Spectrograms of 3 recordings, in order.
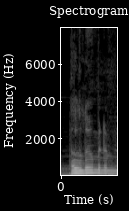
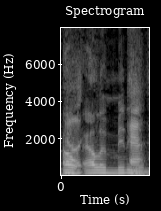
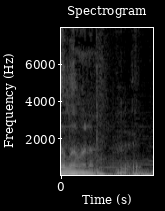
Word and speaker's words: aluminium: and basses featuring machined aluminum necks. The first, there were guitars in the past, but No, it's not aluminum. What? It's aluminium. Aluminium. Sorry, I mispronounced that. It is aluminum.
